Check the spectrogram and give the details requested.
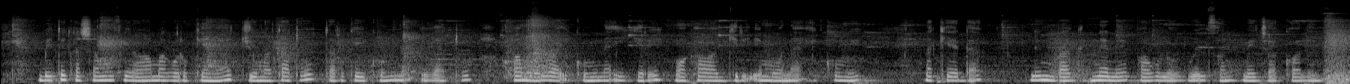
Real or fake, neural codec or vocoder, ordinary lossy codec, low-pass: real; none; none; 19.8 kHz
